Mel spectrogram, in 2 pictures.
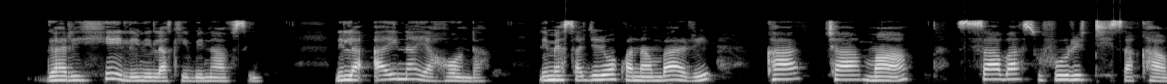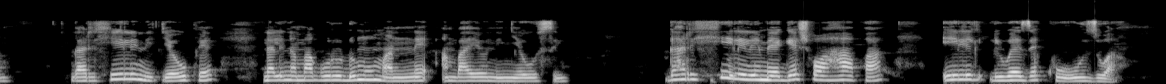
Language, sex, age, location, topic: Swahili, female, 25-35, Nairobi, finance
